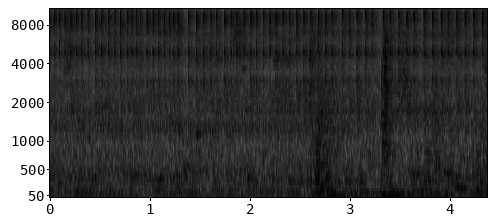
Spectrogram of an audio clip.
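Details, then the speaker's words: Dental implant seated with a surgical driver through a surgical guide (Uniguide SLT) in a resin model during a live demonstration: steady mechanical grinding and ratcheting, louder from the resin than it would be in the mouth. "je le mets en place tout seul fait un peu de bruit parce que c'est la résine qui est du en bouche ça fait pas ce bruit"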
